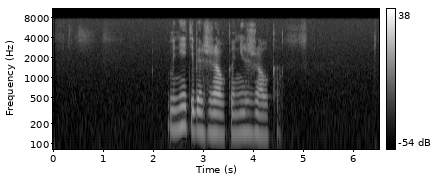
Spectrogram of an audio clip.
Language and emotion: Russian, neutral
